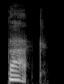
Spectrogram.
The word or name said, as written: COOK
